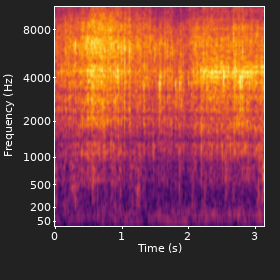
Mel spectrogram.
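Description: Chopped tomato fries in a pan over a clay stove, giving a continuous, even sizzle and crackle with light stirring scrapes, close and steady without any voices.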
